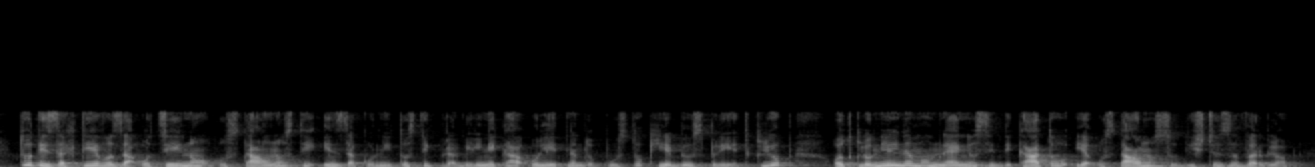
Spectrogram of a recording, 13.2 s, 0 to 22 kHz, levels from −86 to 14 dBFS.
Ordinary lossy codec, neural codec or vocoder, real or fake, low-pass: none; none; real; 7.2 kHz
